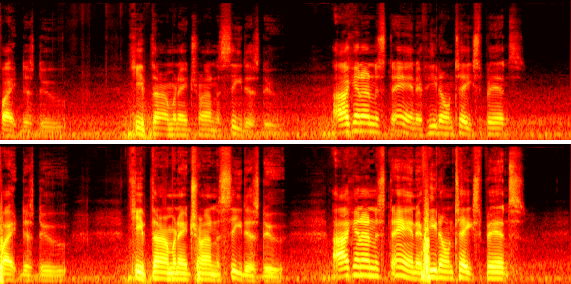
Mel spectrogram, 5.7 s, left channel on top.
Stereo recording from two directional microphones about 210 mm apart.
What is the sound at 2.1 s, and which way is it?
Speech, 35° right (ahead or behind).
